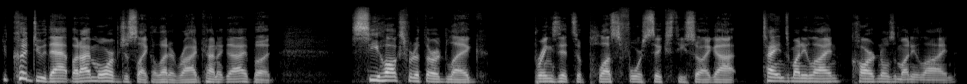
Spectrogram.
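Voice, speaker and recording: A man's voice: mid-range voice, a little fast, fairly bright tone, dry recording. Man, casual sports betting podcast host, easygoing, filler-heavy, dry close sound. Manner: loose, filler-heavy, says "baby".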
